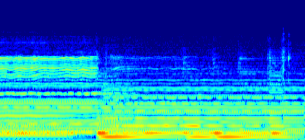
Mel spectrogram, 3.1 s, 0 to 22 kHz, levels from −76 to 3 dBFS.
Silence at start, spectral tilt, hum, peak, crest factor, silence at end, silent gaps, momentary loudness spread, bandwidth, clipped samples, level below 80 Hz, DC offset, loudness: 0 s; -7.5 dB/octave; none; -8 dBFS; 14 dB; 0 s; none; 4 LU; 7.8 kHz; under 0.1%; -50 dBFS; 0.3%; -21 LUFS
